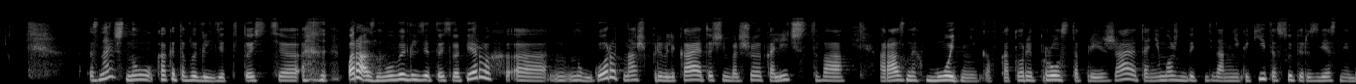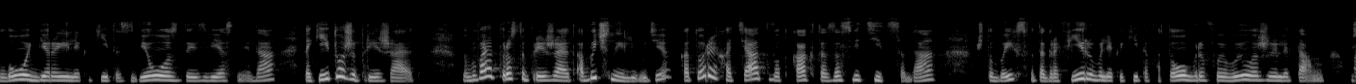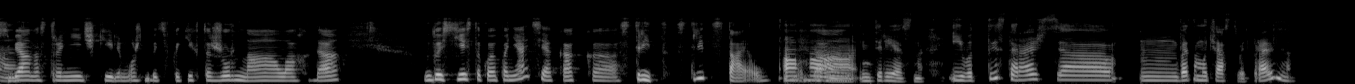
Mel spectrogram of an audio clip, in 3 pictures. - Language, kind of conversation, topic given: Russian, podcast, Как вы обычно находите вдохновение для новых идей?
- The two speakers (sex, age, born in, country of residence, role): female, 25-29, Russia, United States, host; female, 40-44, Russia, Italy, guest
- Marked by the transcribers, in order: chuckle; laughing while speaking: "по-разному выглядит"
